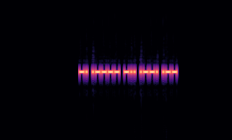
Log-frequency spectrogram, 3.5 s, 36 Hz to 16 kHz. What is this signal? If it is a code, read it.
Morse code, heard as a keyed tone, about 51 wpm, 700 Hz. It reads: N1DPW
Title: USA Call Signs - 5 Characters - 2x Character Spacing - 50wpm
